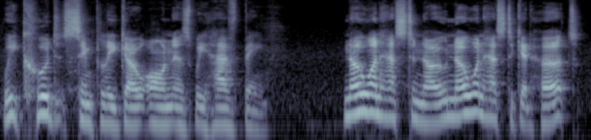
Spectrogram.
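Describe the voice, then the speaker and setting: A man's voice: on the high side, measured pace, a bit bright. An actor playing an ardent, stubborn young man in love in a period radio drama, earnest and pleading with formal phrasing. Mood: dejected. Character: ardent, stubborn young male lover from a village.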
